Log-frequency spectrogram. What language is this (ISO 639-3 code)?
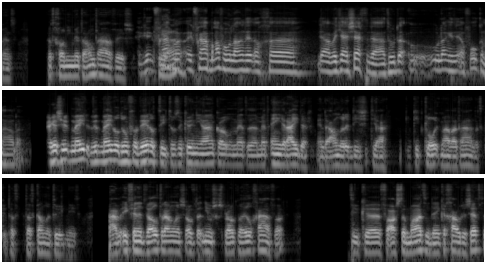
nld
